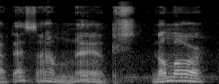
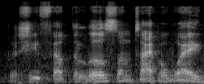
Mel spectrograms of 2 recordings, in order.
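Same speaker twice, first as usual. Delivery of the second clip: ordinary talk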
